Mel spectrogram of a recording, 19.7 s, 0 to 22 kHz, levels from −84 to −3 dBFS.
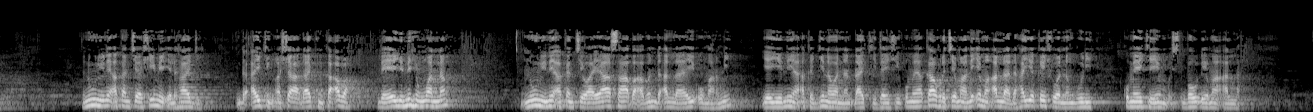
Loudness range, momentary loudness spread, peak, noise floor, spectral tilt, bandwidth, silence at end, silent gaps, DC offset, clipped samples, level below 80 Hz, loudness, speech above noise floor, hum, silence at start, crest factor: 3 LU; 11 LU; -6 dBFS; -59 dBFS; -5 dB/octave; 8.4 kHz; 0.9 s; none; under 0.1%; under 0.1%; -60 dBFS; -21 LUFS; 38 dB; none; 0 s; 16 dB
